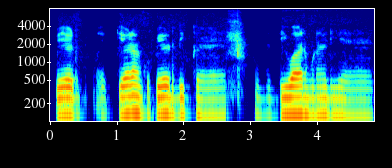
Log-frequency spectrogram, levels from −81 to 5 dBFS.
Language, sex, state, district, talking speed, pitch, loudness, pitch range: Rajasthani, male, Rajasthan, Churu, 110 wpm, 125 Hz, -21 LUFS, 120-130 Hz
